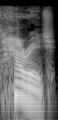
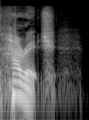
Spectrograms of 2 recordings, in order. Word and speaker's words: Harwich: Look, I do actually love the show, but fucking hell, it's pronounced Harridge, or at worst, Harwich.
